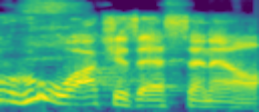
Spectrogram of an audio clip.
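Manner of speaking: normal talking voice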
